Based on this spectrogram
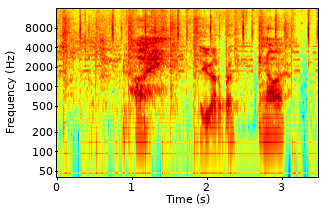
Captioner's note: sighs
